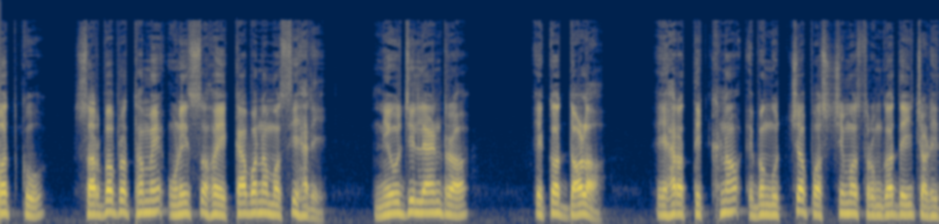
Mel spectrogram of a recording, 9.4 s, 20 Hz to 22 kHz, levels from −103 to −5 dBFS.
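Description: Speech with clock slip clicks from 0.11 to 9.39 s: soft ticks about every 0.05 s, likely unsynchronised clocks differing by roughly 500 ppm.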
